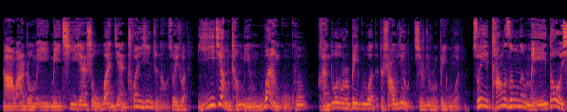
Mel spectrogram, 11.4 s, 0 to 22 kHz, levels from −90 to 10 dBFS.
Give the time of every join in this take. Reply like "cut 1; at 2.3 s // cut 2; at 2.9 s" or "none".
cut 1; at 9.4 s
